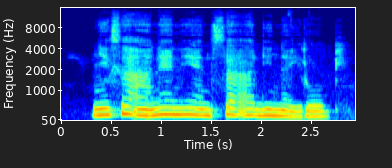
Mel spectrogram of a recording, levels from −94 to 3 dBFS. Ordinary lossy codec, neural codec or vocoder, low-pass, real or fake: AAC, 64 kbps; none; 14.4 kHz; real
